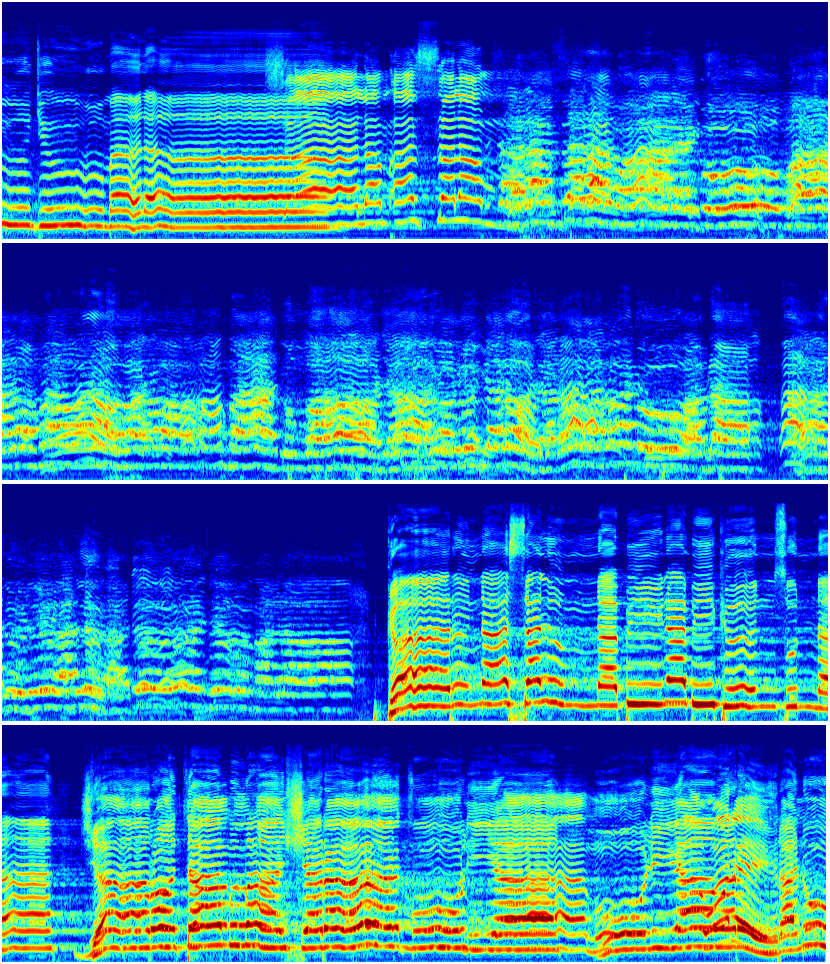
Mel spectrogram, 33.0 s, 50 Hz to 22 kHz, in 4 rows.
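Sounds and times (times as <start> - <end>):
group chanting: 2.7 - 20.0, 25.6 - 33.0.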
